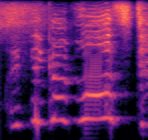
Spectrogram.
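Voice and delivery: very high, slow squeaky voice. Pretend. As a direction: squeak it out in falsetto. Dramatic whine during Jenga.

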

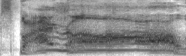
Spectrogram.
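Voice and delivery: high, squealing shout; excited shout. Retold or imitated. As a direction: squeal the title out. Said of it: "She's like".

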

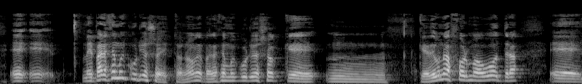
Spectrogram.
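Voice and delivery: ordinary delivery

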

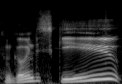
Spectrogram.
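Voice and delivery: high, slow mock-British child; softly mimicked British schoolgirl; little British girl. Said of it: "and we say it".

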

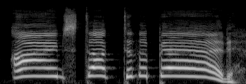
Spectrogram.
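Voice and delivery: high, slow, drawn-out yell; shouted. Acted. Irwin yelling to his parents that he's stuck, slow high yell. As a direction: wail it down the stairs. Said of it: "And he shouted".

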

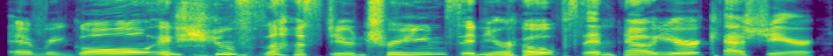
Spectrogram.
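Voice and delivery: sarcastic, laughing mock sympathy. Customer mocking the cashier with fake pity. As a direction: roast her with fake pity. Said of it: "I started clowning on her".

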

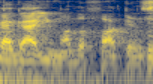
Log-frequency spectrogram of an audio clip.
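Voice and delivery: low, hushed aside; quiet, low-pitched gotcha; retold private gloat. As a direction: say it under your breath. Retelling his private triumph over opponents.

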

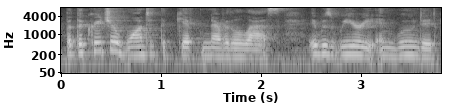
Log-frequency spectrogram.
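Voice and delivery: ordinary delivery, nothing marked

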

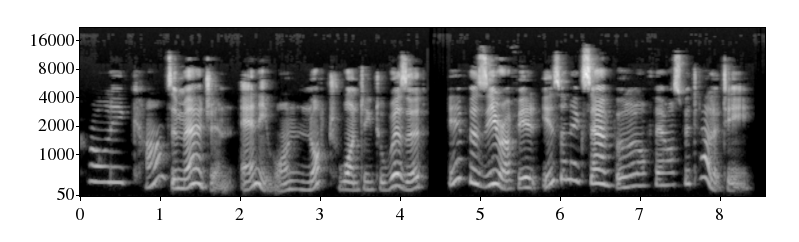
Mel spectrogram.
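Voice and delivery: ordinary delivery

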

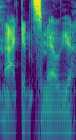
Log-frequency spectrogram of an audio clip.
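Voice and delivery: slow it down and sink into a deep movie narrator; Morgan Freeman impression. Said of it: "talking in a Morgan Freeman voice".

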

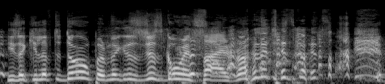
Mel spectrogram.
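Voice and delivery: high, slow, coaxing through laughter; laughing coax. Retold or imitated. Friend laughing, urging Dre to go inside. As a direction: plead to go in while cracking up. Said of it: "But I'm like".

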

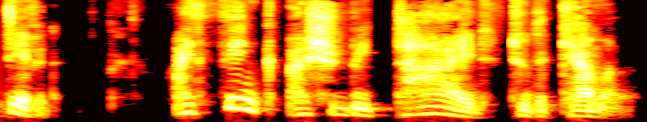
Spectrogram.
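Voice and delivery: Omar's courteous voice, lightly done; Omar impression. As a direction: plead politely to the director as Omar. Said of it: "I'm doing an impression of Omar".

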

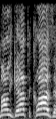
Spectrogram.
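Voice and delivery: high, loud panicked yell; shout. Pretend. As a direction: shout it at the closet. Yelling at ghost in story.

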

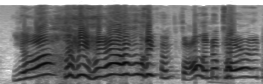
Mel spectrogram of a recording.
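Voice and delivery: very high, loud, drawn-out mock breakdown; hammed-up wail. Woman admitting her bad day to kind stranger, comically wailing. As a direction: wail it out with a laugh inside.

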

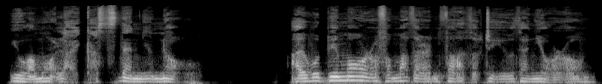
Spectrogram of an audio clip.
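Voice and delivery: waterlogged, deliberate spirit voice; Tarabusao. A narrator's reading. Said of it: "hoarse, waterlogged, speaking in an accent so thick".

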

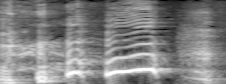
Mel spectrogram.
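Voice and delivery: a high, loud, shrieking laugh; burst of laughter. Real, not acted. Fan cracking up while retelling the episode, high laugh. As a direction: breaks into a squealing laugh.

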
